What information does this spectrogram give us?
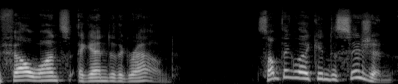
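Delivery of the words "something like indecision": cool, detached high remark. A narrator's reading. Stranger coolly greets the fallen Paran, detached. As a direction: say it coolly, unbothered. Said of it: "a voice said coolly".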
